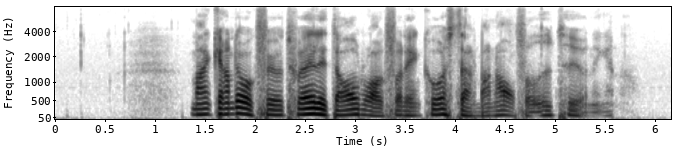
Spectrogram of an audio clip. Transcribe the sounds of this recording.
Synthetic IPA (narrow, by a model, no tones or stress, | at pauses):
mankʰand̪ɔɡfoːɛt̪ɧɛːlɪt̪ɑːvd̪ɾɑːɡfœɖɛnkʰɔst̪ad̪manhaɾfœɾʉ̟ːt̪ʰhø̰ːvnɪŋən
